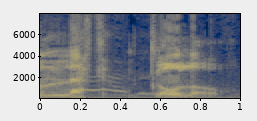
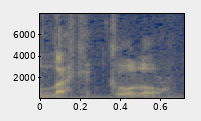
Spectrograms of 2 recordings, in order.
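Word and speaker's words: Lekgolo: Their native name is the Lek Golo.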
